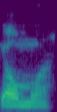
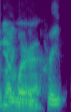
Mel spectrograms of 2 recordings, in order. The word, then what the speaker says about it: Emler: CRK or to Mike Elmler. Emler, is that how you say his name? Emler? Yeah, Mike Emler.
